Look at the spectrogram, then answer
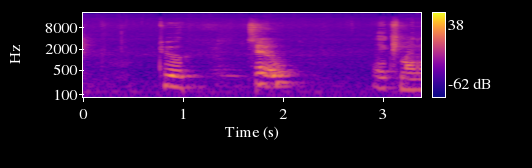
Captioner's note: voiceover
